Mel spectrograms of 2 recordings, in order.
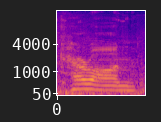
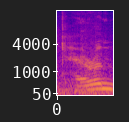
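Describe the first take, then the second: First: It sounds like the mythological ferryman's name. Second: It sounds like the common given name. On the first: It refers to the ferryman of the dead. "or as Charon the ferryman of the dead" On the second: It refers to an ordinary person's name. "pronounce it as Karen the name"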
